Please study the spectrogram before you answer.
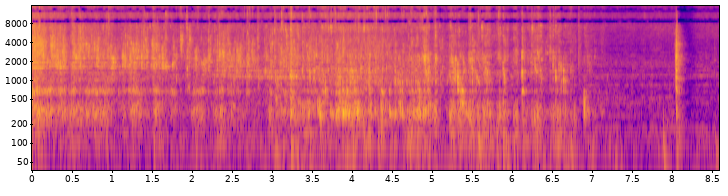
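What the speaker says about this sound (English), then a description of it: "Here's the brand new elongated Mansfield Summit flushing." A brand new elongated Mansfield Summit toilet flushes nearby, a rushing gurgle of water that churns steadily, then tapers into a quieter refill trickle, ending with a sharp knock.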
